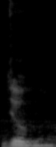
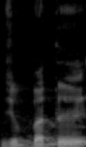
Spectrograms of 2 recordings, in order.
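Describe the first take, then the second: First: The word ends with a vowel. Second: The word ends with a t sound. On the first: The speaker calls it right. "പിന്നെ എങ്ങനെയാ പറയണ്ടേ?" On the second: The speaker calls it wrong. "ജുബ്ബത്ത് എന്ന് പറയലില്ല"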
